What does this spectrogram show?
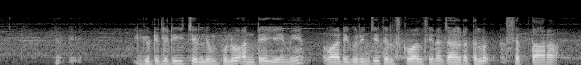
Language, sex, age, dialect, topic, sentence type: Telugu, male, 18-24, Southern, banking, question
